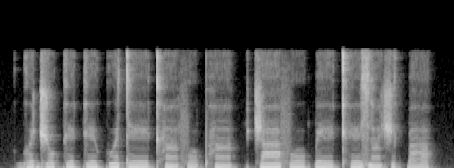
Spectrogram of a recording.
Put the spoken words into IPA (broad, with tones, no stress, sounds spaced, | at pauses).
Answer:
ɡʷ ɛ˦ d͡ʒ o˦ k e˨ k e˨ kʷ ɛ˦ t eː˨ kʰ ã˨ f o˨ pʰ ã˦ | t͡ʃ aː˦ f oː˨ k͡p eː˨ kʰ e˨ z ã˨ ʃ ɪ˨ k͡p a˨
